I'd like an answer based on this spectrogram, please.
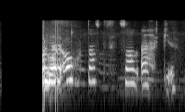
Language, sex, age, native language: Icelandic, male, 6, Icelandic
